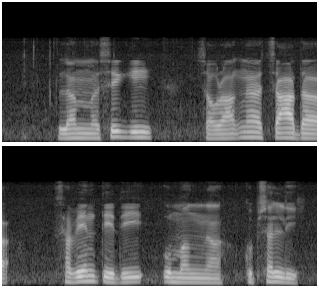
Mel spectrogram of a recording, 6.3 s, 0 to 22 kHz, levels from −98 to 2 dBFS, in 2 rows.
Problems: none marked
